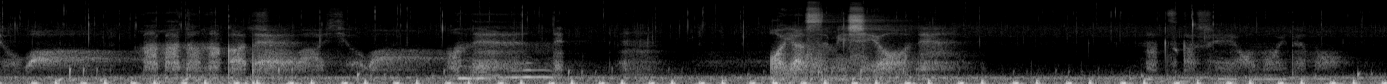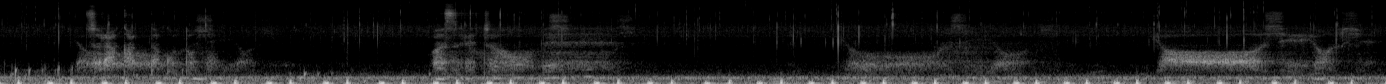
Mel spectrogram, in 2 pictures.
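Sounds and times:
person whispering: 0:00.0 - 0:10.0, 0:11.4 - 0:13.8, 0:14.6 - 0:16.9, 0:18.2 - 0:20.4, 0:22.2 - 0:24.6, 0:25.4 - 0:27.7
carbonated drink fizzing: 0:00.0 - 0:27.7
heartbeat: 0:00.0 - 0:27.7.

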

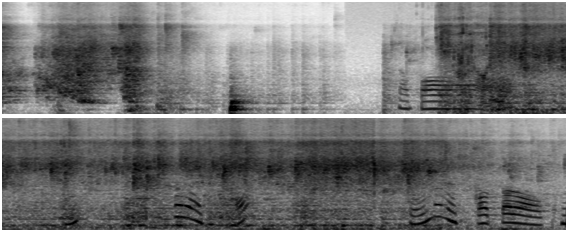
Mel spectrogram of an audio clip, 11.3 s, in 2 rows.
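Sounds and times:
rinsing water poured from a hand bucket: 0:00.0 - 0:01.9, 0:03.5 - 0:11.2
speech: 0:04.0 - 0:05.7, 0:07.4 - 0:08.4, 0:10.1 - 0:11.2.

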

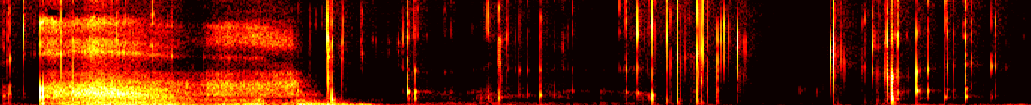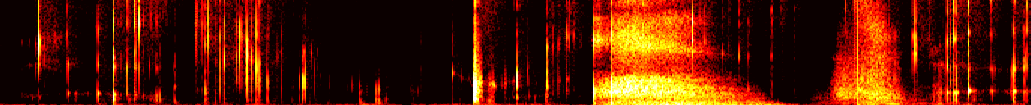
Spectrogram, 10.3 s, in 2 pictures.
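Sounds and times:
ear licking in right ear: 0:00.2 - 0:01.7, 0:08.1 - 0:09.9.

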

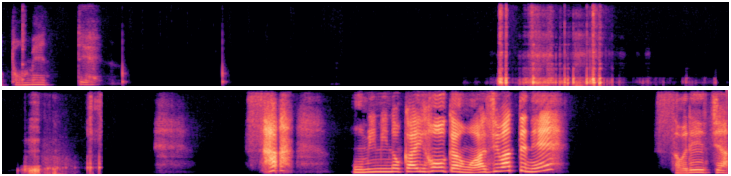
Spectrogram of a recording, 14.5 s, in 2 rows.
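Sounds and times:
speech: 0:00.0 - 0:01.1, 0:05.0 - 0:05.6, 0:10.8 - 0:12.9, 0:14.0 - 0:14.5
paper cups scraping as lifted off the ears: 0:05.0 - 0:06.2.

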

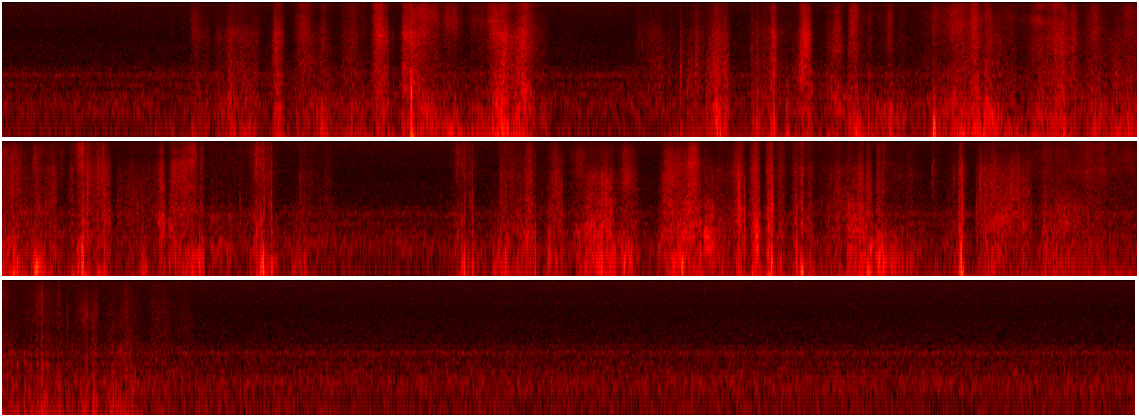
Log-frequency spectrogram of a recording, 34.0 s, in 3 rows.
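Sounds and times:
left ear cleaning ASMR: 0:01.5 - 0:05.6, 0:06.4 - 0:14.6, 0:15.7 - 0:24.5.

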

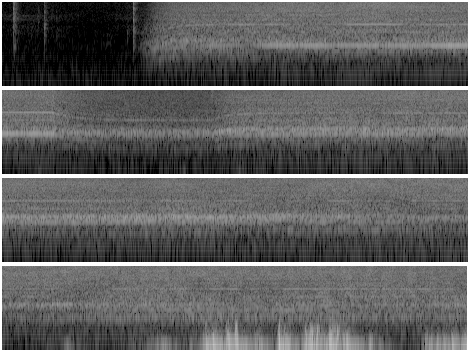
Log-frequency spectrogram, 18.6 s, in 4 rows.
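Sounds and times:
hair dryer: 0:01.4 - 0:18.6.

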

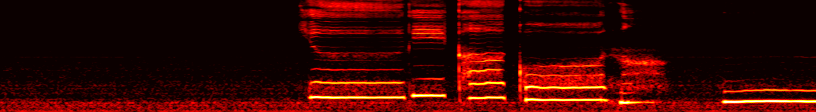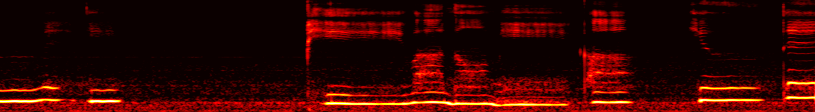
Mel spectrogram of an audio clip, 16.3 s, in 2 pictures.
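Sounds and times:
person singing a lullaby: 0:03.0 - 0:09.4, 0:11.2 - 0:16.3.

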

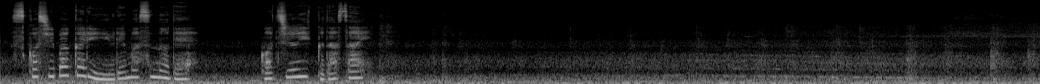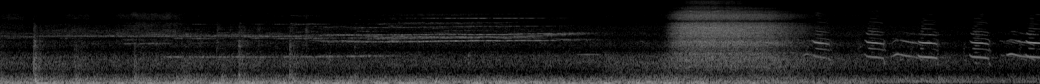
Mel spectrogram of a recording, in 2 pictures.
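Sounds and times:
train rumbling along rails: 0:00.0 - 0:20.5
speech: 0:00.2 - 0:02.0, 0:02.6 - 0:04.0
train brakes hissing and squealing: 0:08.4 - 0:19.3.

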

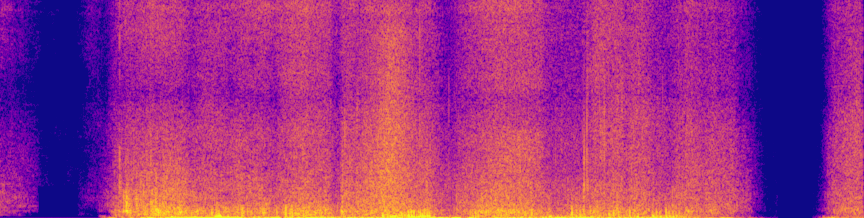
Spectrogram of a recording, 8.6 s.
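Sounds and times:
large cotton swab in ear: 0:01.1 - 0:07.5.

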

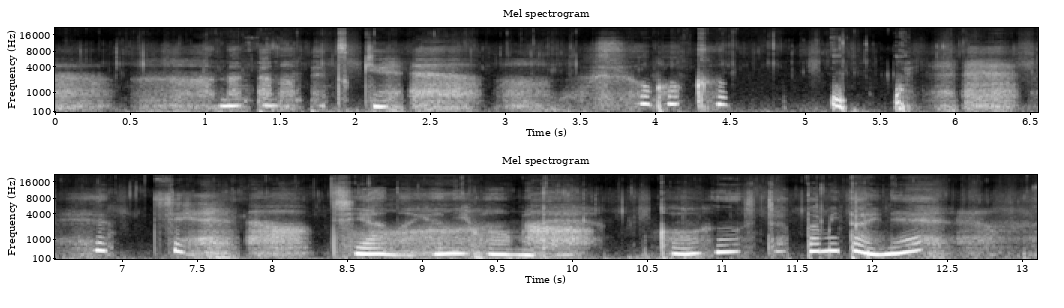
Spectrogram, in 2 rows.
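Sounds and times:
ear licking sounds: 0:00.0 - 0:13.0.

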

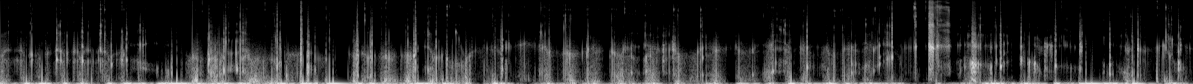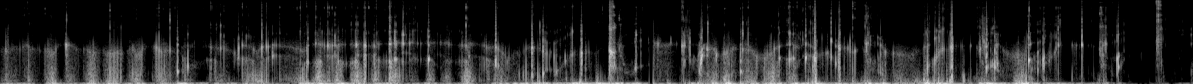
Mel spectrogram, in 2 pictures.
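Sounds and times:
ear licking in the right ear: 0:00.0 - 0:23.8.

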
